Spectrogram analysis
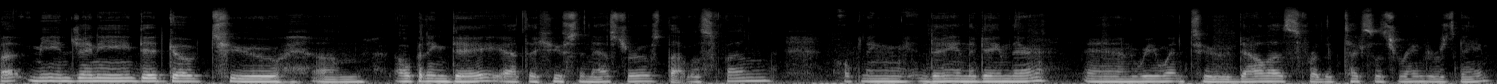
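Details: Man with ALS, 2 years 3 months since diagnosis, says talking is getting rougher and he can't project his voice as much; dysarthria (ALS).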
